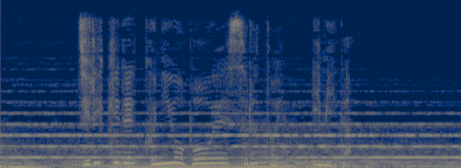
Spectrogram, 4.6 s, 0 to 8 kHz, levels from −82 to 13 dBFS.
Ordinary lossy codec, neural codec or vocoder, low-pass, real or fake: none; none; 7.2 kHz; real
